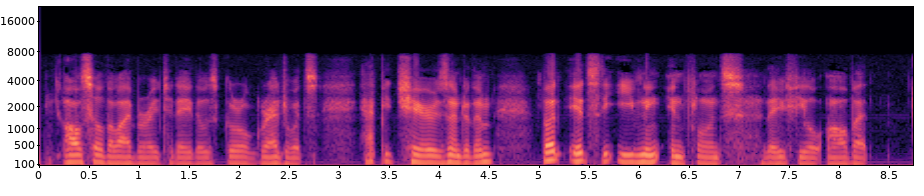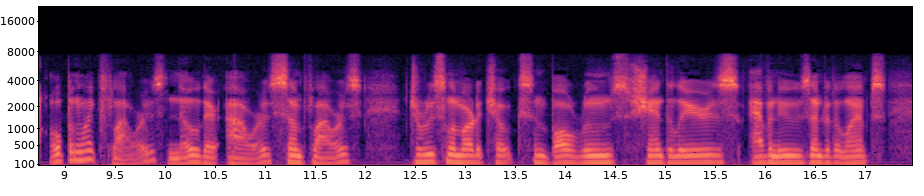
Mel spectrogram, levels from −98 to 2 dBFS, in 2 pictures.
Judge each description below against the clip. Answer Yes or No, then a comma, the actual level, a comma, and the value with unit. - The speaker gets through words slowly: Yes, slow, 125 wpm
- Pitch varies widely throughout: No, average, 2.8 semitones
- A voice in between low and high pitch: No, low, 125 Hz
